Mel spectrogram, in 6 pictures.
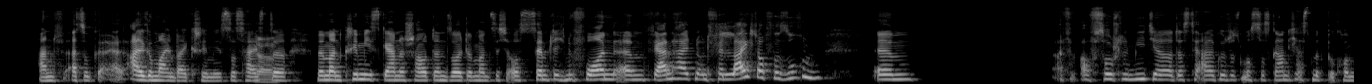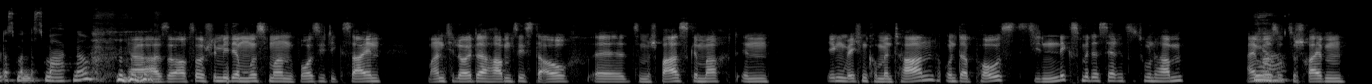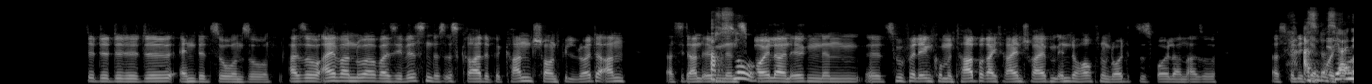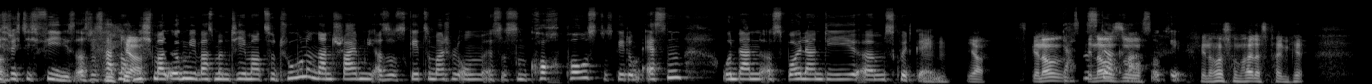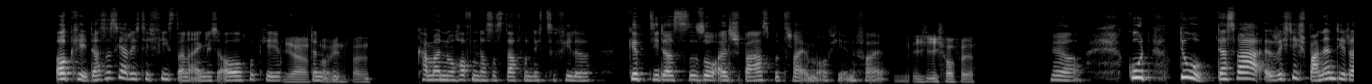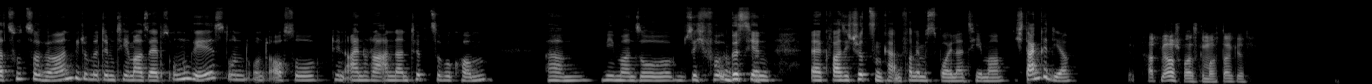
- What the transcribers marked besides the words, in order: chuckle; other background noise; laughing while speaking: "Ja"; laughing while speaking: "bei mir"; other noise; unintelligible speech
- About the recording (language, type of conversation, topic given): German, podcast, Wie gehst du mit Spoilern um?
